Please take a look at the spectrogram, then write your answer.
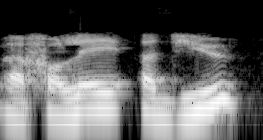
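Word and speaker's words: folie à deux: But if not, I better just say follet à Dieu is what we understand it is pronounced as, meaning the madness of two.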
